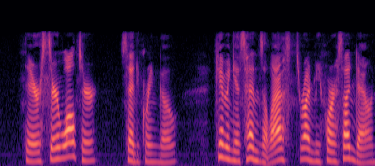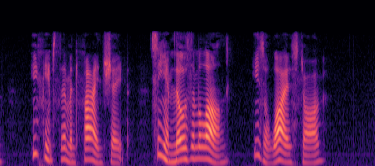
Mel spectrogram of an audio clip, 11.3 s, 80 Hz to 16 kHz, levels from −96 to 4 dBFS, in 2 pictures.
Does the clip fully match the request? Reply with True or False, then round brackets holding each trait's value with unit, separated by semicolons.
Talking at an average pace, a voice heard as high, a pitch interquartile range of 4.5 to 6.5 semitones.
True (150 wpm; 205 Hz; 5.5 semitones)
